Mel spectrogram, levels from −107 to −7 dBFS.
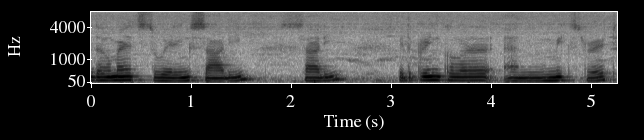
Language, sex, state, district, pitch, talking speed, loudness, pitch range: English, male, Sikkim, Gangtok, 125 Hz, 135 wpm, -15 LUFS, 115-135 Hz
